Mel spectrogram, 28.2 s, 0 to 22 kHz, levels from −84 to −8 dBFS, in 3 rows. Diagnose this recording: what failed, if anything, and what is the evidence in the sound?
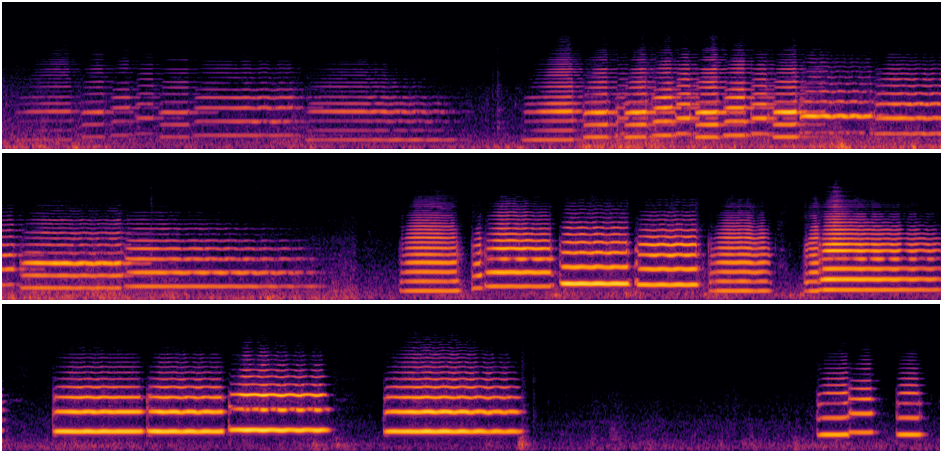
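At 6.15 s the sound jumps forward with no gap: a skip ahead, where around 0.4 s of queued audio was dropped either on the network or by the jitter buffer shedding latency. On a waveform or spectrogram the two sides butt together as a hard splice, with partials breaking abruptly.

Between 6.78 and 7.50 s, and again between 8.16 and 8.52 s, the audio runs about 8% then 11% fast at unchanged pitch: jitter buffer speed-up. The receiver repeatedly removed pitch-period-length slices. A spectrogram shows compressed timing with harmonics still level.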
